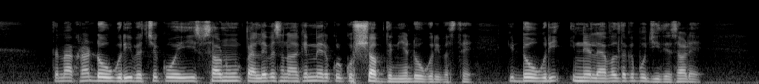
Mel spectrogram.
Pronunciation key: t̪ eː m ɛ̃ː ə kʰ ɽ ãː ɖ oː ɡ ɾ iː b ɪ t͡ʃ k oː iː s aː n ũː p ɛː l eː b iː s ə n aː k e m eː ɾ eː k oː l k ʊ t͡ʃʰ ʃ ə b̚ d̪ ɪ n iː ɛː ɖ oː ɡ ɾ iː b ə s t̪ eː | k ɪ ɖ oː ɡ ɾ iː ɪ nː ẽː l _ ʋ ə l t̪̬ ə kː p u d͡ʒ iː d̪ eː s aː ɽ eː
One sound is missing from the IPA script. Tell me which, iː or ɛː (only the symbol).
ɛː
